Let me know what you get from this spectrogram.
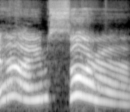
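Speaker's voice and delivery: very bad, shrill, drawn-out voice. Introducing oneself in character, in a bad Sora impression. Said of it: "That was a very bad impression of her".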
